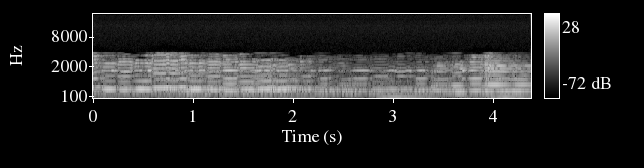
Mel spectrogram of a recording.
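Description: Persian classical instrumental music in dastgah Chahargah, with a violin carrying a moving melody over a string ensemble.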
